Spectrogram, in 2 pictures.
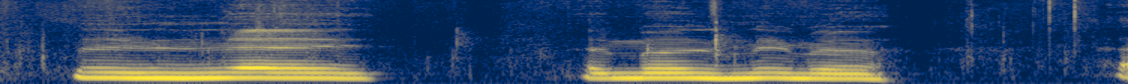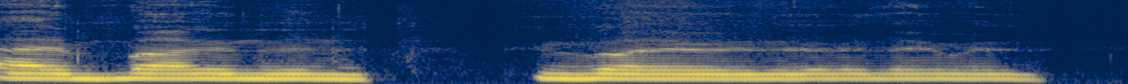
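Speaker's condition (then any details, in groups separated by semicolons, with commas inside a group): Parkinson's disease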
